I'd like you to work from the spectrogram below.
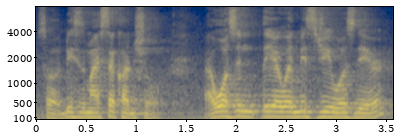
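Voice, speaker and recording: A man's voice: mid-range voice, steady tone, moderate pace, warm tone. A Jamaican man chatting casually and telling anecdotes as a performer on a podcast. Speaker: pantomime performer, podcast guest. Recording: faint background noise.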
